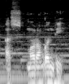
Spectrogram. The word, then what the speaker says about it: Asmoroqondi: Sebutan itu mengikuti pengucapan lidah Jawa dengan dalam melafatkan as Samarkandi yang kemudian berubah menjadi Asmoro-Konti.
